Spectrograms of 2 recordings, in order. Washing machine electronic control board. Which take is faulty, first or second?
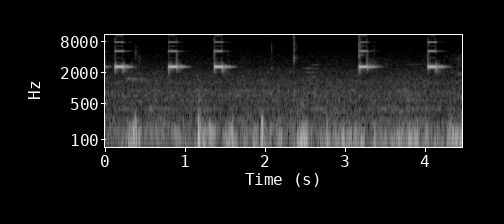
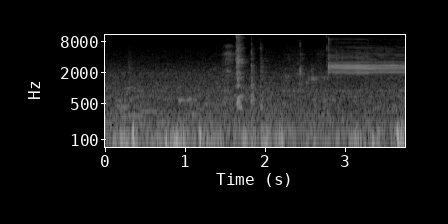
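second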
